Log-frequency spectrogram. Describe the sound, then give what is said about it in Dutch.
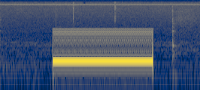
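A single steady electronic telephone ringback tone of a call to a listener somewhere in the Netherlands sounds for about one second, clear and fairly loud, then stops, followed by a faint brief click. “Ja, en de telefoon gaat op dit moment over ergens in Nederland.”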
